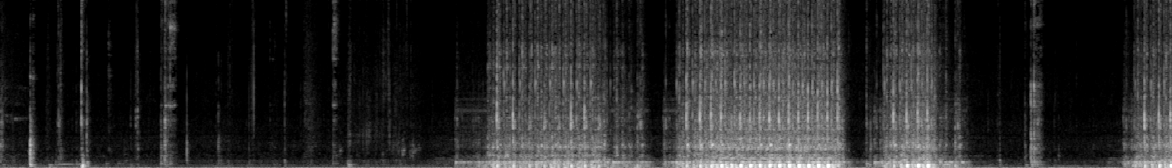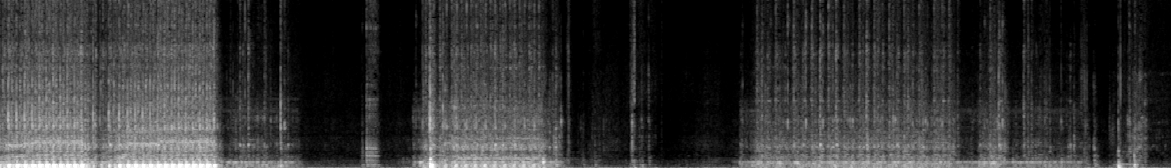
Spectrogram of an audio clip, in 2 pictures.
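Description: Domestic electric sewing machine stitching through clear vinyl and fabric in a series of short runs, stopping and starting several times, with small clicks in the pauses. The longest and loudest run comes about halfway through. This is a basting line sewn around the edge to hold the vinyl in place.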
